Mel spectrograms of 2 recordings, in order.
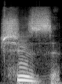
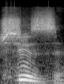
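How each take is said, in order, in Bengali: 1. একটা সংকুচিত দল, শেষে z ধ্বনি। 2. একটা সংকুচিত দল, শেষে z ধ্বনি।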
